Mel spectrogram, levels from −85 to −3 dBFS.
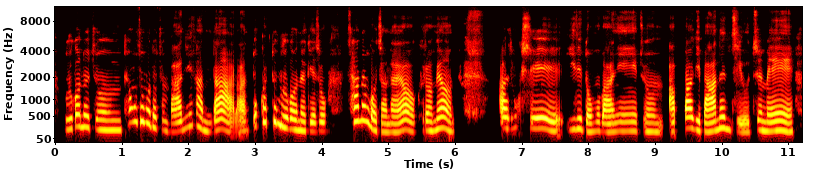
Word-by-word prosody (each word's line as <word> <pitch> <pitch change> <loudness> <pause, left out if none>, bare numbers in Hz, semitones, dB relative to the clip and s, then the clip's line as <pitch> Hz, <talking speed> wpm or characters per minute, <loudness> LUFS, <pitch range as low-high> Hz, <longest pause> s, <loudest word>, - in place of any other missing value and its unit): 물건을 260 +4 -1
좀 200 -1 -4
평소보다 355 -5 0
좀 200 -4 -15
많이 185 +11 -1
산다. 215 -5 +3
라 - - -1
똑같은 360 +5 -1
물건을 220 -8 +1
계속 180 0 -3 0.3
사는 385 0 +1
거잖아요. 175 0 +1
그러면 195 +1 +1 0.7
아 - - +6
혹시 450 - +1
일이 220 +1 -5
너무 175 +1 -1
많이 180 +2 -1
좀 175 -1 -6
압박이 220 +2 +4
많은지 190 - +2
요즘에 185 - 0
200 Hz, 270 characters per minute, -23 LUFS, 180-250 Hz, 0.7 s, 아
